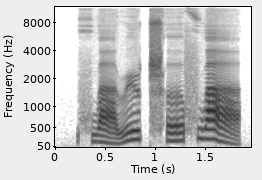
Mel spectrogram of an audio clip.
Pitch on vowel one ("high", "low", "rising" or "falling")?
low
